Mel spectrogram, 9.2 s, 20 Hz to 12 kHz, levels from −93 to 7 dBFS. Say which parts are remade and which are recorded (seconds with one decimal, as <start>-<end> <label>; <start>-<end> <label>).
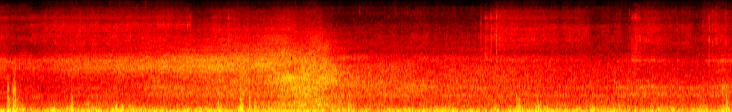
0.0-0.5 remade; 0.5-9.2 recorded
